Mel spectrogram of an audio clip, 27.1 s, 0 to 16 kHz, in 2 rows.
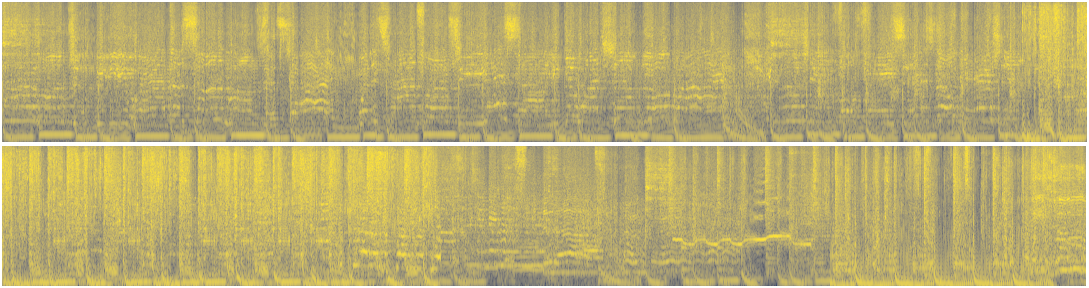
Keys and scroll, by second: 18.9 Page_Down.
